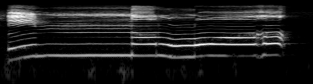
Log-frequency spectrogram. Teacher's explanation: اللہ کے لام سے پہلے نون پر زبر ہے تو اللہ کے لام کو پر پڑھیں گے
